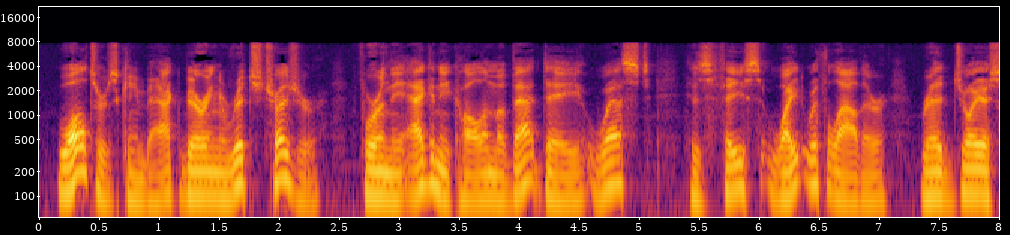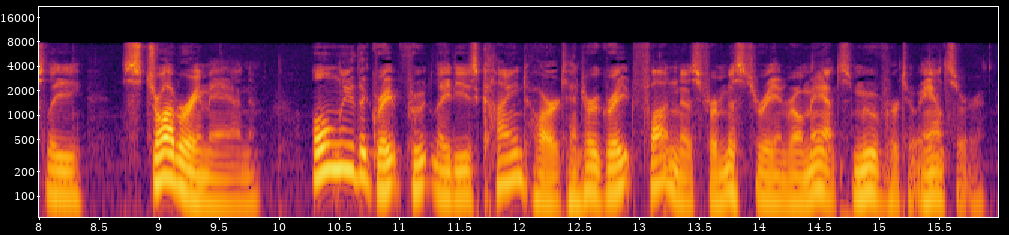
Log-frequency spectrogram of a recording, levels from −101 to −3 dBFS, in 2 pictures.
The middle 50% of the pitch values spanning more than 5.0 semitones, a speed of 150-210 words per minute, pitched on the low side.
Yes: wide, 5.4 semitones; average, 160 wpm; low, 100 Hz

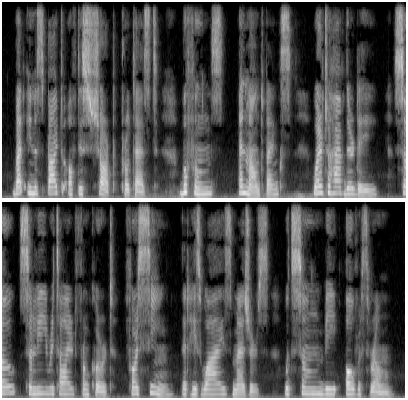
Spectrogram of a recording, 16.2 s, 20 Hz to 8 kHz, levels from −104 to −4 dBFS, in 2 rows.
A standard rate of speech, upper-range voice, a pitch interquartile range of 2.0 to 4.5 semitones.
No: slow, 115 wpm; high, 220 Hz; average, 3.9 semitones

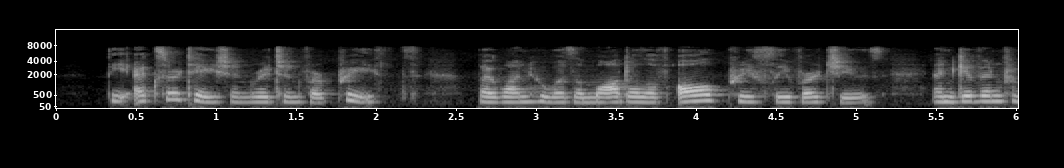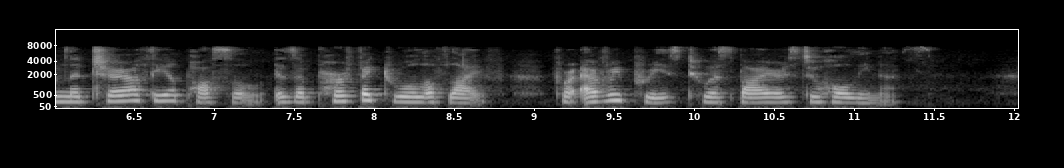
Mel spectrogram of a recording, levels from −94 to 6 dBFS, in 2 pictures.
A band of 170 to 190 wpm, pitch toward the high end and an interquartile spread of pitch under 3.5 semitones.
Yes: average, 180 wpm; high, 200 Hz; narrow, 2.5 semitones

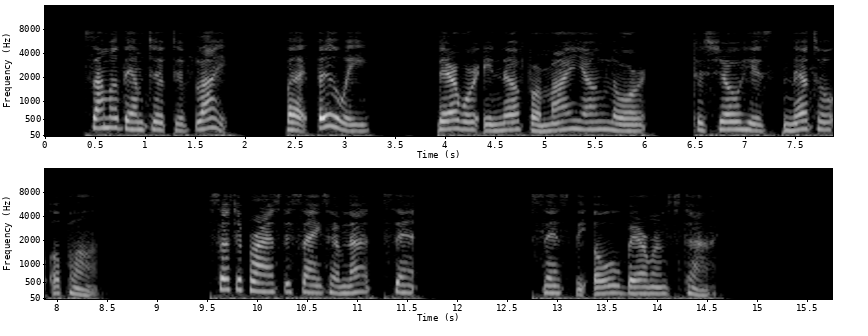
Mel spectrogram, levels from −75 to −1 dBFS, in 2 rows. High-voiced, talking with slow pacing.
Yes: high, 205 Hz; slow, 125 wpm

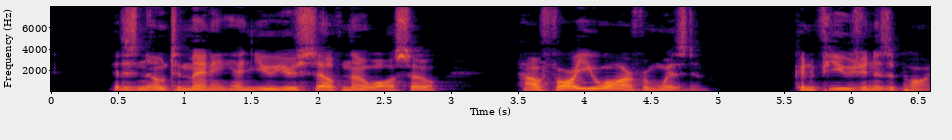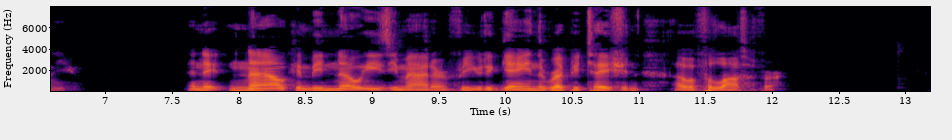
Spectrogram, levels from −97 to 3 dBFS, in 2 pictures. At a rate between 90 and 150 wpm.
No: average, 170 wpm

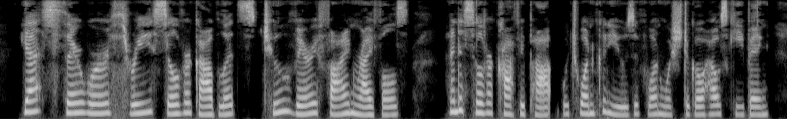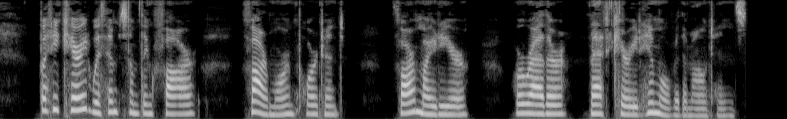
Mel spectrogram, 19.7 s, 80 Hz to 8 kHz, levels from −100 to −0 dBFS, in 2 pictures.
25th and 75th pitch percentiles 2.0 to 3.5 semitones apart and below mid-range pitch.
No: average, 3.1 semitones; high, 215 Hz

